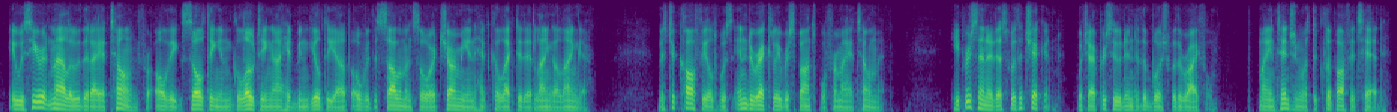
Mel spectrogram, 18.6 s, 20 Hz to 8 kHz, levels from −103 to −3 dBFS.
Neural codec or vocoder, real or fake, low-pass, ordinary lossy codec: codec, 16 kHz, 4.8 kbps, FACodec; fake; 7.2 kHz; Opus, 24 kbps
